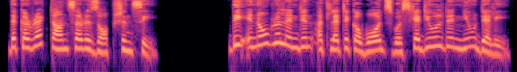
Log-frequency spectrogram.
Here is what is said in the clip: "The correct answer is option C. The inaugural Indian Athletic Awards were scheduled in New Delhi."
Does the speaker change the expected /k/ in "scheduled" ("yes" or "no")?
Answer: no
